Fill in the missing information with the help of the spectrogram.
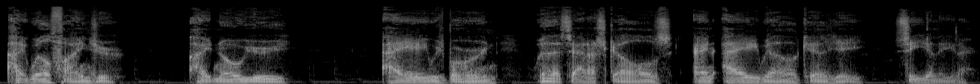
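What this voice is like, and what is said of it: Liam Neeson impression, Northern Irish accent. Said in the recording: “it was Liam Neeson ... why did you do the wee Jerry accent? ... It's Liam Neeson from North. ... Liam Neeson does not sound like that.”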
